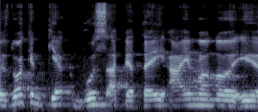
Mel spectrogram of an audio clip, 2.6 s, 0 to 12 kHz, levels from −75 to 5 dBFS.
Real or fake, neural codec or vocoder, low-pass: real; none; 10.8 kHz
